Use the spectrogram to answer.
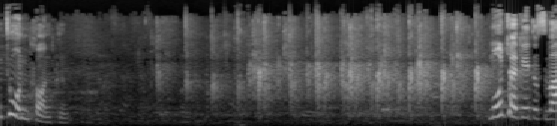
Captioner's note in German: Beifall DIE LINKE und vereinzelt SPD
